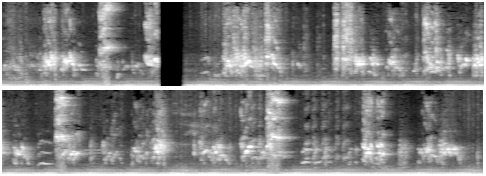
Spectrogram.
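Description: Budgerigars chatter in a steady stream of scratchy chirps, warbles and squawks over a low hum.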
